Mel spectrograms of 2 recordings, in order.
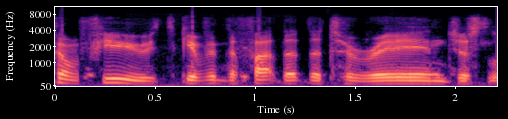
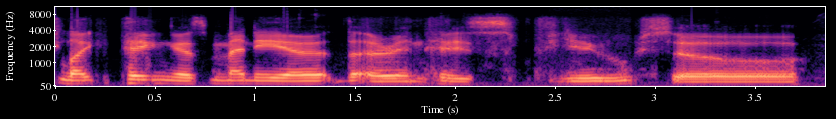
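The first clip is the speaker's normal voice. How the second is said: normal talking voice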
